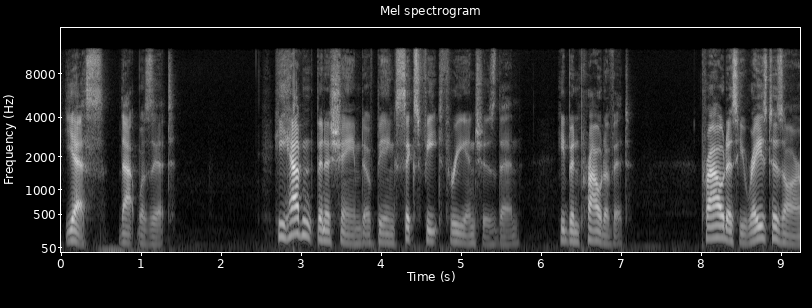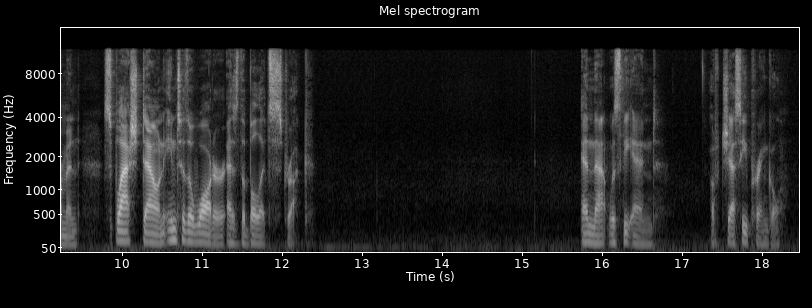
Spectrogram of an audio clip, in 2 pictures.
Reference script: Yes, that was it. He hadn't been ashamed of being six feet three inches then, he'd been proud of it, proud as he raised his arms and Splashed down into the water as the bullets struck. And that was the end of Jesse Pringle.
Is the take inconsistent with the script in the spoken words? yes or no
yes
